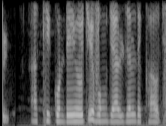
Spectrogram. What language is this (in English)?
Odia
